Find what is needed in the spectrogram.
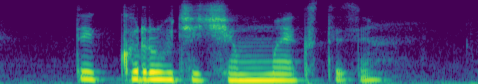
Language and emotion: Russian, positive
